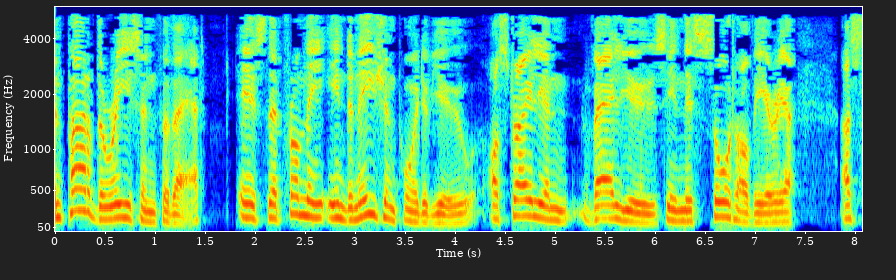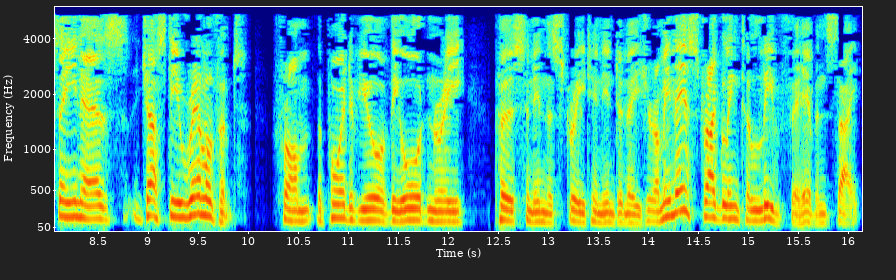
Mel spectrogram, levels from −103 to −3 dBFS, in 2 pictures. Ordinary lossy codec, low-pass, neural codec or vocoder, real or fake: MP3, 24 kbps; 5.4 kHz; none; real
